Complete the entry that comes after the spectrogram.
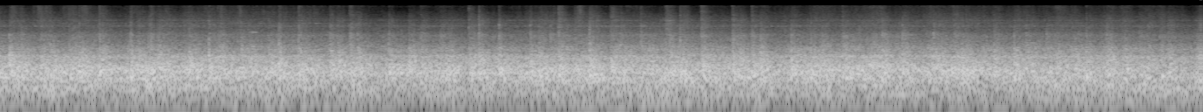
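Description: Kurobe Gorge Railway narrow-gauge train car running through a tunnel: a steady, loud rumble and clatter of steel wheels on the rails, carried straight into the open-sided car by the close tunnel walls.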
